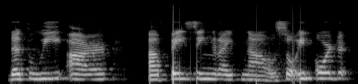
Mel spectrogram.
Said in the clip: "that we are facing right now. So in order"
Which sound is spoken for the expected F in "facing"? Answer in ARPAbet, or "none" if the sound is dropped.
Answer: F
